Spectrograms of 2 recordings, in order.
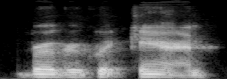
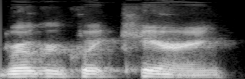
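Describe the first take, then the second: First: Caring is said with a Southern vowel, like Karen. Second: Caring is said with a standard vowel. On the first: "but I say broker quit Karen" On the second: "So that was actually caring"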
